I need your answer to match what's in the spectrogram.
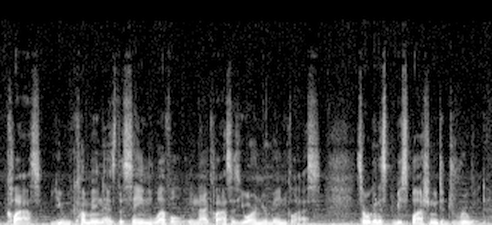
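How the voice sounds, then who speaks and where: In a relaxed explanatory chat with a co-host, a man breaks down a tabletop game character build. His voice sits on the low side and is mellow, and his amused, playful manner has him chuckling a lot.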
